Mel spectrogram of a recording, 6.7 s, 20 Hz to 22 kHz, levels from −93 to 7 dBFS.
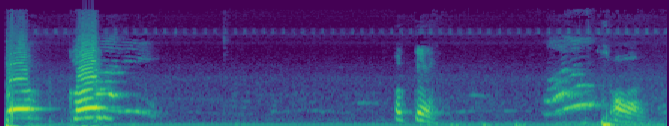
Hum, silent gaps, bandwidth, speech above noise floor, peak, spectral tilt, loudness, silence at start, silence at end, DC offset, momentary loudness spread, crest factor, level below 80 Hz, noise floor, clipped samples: none; none; 12.5 kHz; 33 dB; 0 dBFS; -5.5 dB/octave; -13 LUFS; 0.05 s; 0.25 s; under 0.1%; 22 LU; 16 dB; -28 dBFS; -44 dBFS; under 0.1%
